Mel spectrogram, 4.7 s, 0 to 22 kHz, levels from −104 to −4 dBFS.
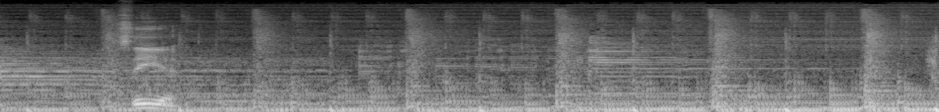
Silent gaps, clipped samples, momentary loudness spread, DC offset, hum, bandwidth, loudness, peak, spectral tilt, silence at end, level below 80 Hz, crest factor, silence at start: none; under 0.1%; 9 LU; under 0.1%; none; 19 kHz; -28 LUFS; -8 dBFS; -6 dB/octave; 0 s; -32 dBFS; 18 dB; 0 s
